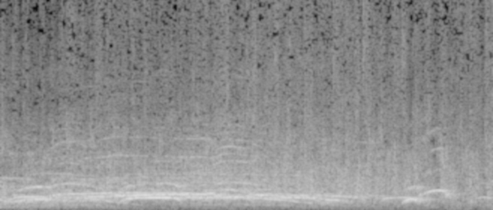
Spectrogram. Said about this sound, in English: They like that. You got a lot of applause. You know, you get your applause, I get exactly my applause.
